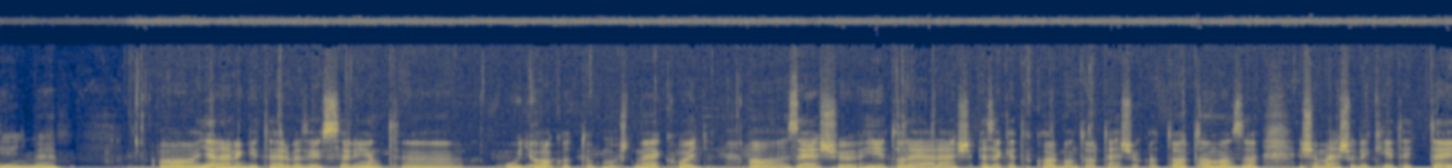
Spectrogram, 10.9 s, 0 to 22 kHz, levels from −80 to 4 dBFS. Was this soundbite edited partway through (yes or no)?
no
